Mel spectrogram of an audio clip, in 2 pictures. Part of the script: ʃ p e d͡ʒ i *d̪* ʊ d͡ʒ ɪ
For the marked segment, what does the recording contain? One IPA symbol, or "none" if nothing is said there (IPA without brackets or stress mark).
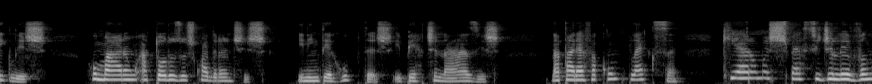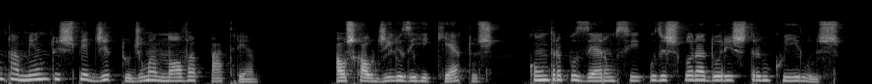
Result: t̪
